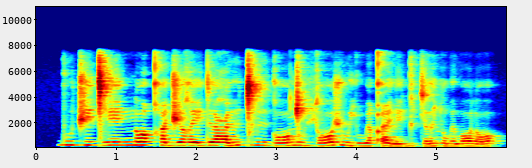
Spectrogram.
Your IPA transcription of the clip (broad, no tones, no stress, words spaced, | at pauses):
ɡuːd͡ʒeːɡ͡ǀeːnːɔː qʰə d͡ʒəːʁeːtəːʕɨː ɡ͡ǀɨː ɡɔːŋ͡ǀu çɔːʃuːju wɨqʼe leɡɨ cəːʎɔ wəwɔːlɔ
